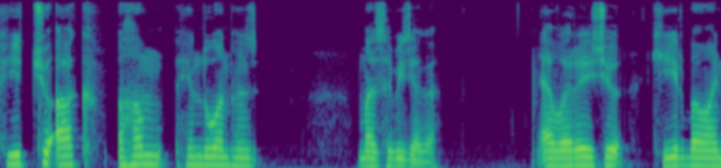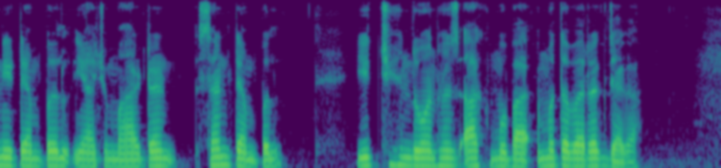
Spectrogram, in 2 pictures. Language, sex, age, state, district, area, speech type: Kashmiri, male, 45-60, Jammu and Kashmir, Budgam, rural, spontaneous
